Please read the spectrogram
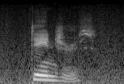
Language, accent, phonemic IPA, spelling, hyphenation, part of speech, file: English, US, /ˈdeɪnd͡ʒɚz/, dangers, dan‧gers, noun / verb, En-us-dangers.ogg
- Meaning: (noun) plural of danger; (verb) third-person singular simple present indicative of danger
